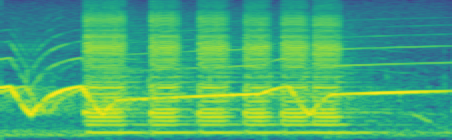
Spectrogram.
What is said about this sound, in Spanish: Bueno, ahí bocinas, ciudad, sirenas, ciudad. Mucho ruido. Sí, mucho ruido, ciudad.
